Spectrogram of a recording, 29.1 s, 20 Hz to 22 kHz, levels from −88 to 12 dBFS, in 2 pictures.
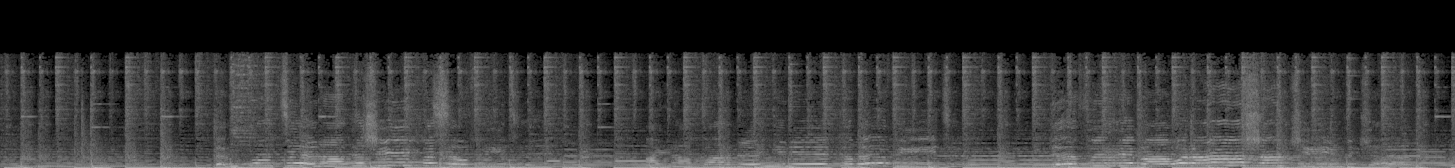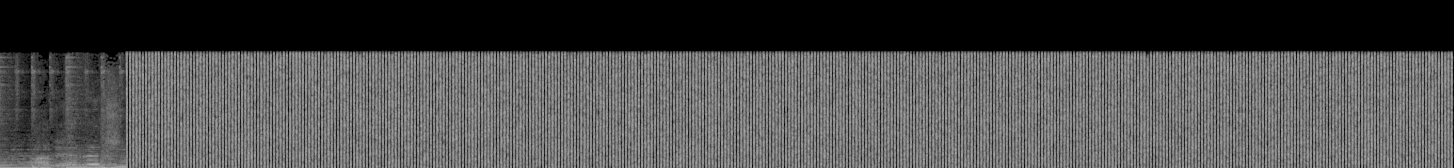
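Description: A compressed stream played as audio takes over from 15.81 s to the end. A Dolby Digital (AC-3) stream was treated as plain samples rather than decoded, so the sound becomes chattering static: 8 ms noise bursts separated by silent padding, repeating 31.25 times a second.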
